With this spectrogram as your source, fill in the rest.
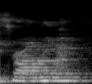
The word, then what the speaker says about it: Fromme: I'm Fromme. That's F-R-O-M-M-E, with the E pronounced at the end.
